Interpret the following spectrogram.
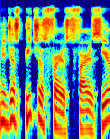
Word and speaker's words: Farseer: Can you just pitch us first, Farseer, or did I pronounce it correctly, actually? Farseer, yeah, you've said it right.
